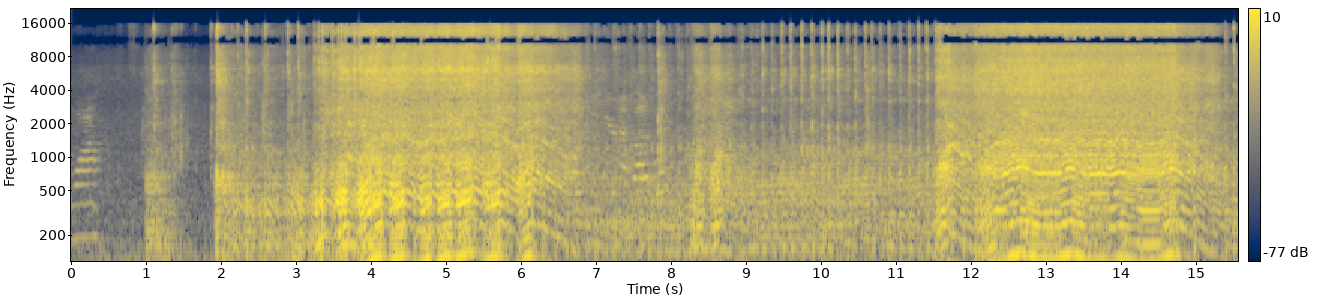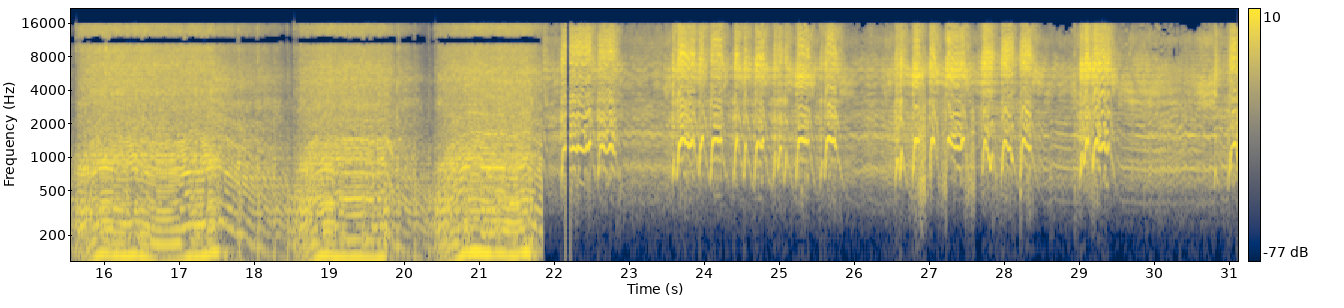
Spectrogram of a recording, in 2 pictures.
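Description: Chainsaw cutting up a fallen tree limb, its engine speed rising and falling over repeated cuts. About twenty seconds in it cuts off abruptly and a thinner, wavering sound with no low end follows.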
